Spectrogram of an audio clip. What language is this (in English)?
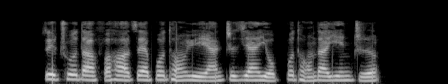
Chinese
